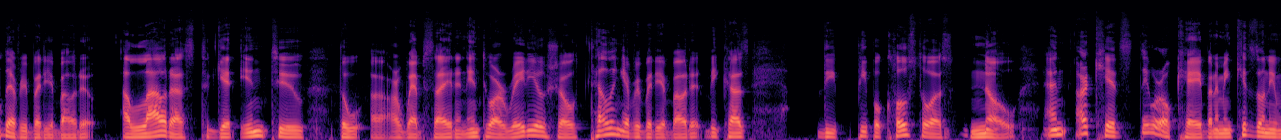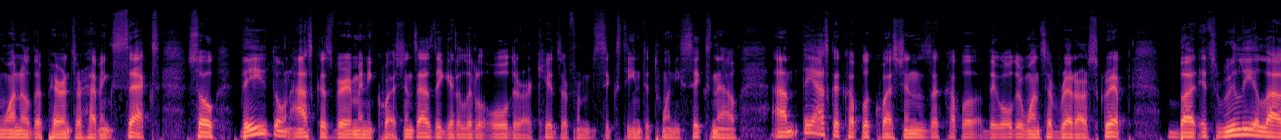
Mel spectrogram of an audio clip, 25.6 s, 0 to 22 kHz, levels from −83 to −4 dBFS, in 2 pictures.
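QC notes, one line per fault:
No faults detected in this speech recording.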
